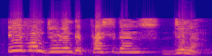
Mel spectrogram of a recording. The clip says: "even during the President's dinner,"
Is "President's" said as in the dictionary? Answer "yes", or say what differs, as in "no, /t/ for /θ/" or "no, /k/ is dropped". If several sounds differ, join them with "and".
no, /s/ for /z/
